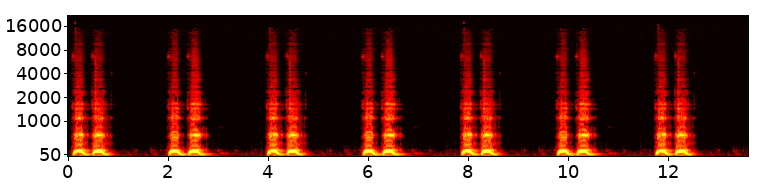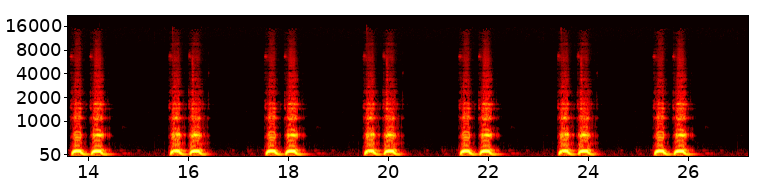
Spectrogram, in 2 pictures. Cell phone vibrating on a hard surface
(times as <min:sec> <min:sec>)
0:00.1 0:01.0, 0:02.0 0:02.9, 0:04.0 0:04.9, 0:05.9 0:06.8, 0:07.8 0:08.8, 0:09.8 0:10.7, 0:11.8 0:12.6, 0:13.6 0:14.6, 0:15.6 0:16.5, 0:17.6 0:18.4, 0:19.5 0:20.4, 0:21.4 0:22.4, 0:23.4 0:24.3, 0:25.3 0:26.2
